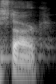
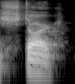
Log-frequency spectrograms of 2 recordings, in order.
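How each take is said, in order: First: The word begins with a plain 's' sound. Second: The word begins with an 'sh' sound. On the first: "it's just spelled Stark, like Tony Stark, S T A R K" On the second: "they pronounce it S H T A R K"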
